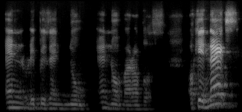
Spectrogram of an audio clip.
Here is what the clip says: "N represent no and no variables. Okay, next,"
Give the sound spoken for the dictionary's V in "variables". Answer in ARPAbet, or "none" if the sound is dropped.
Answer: B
